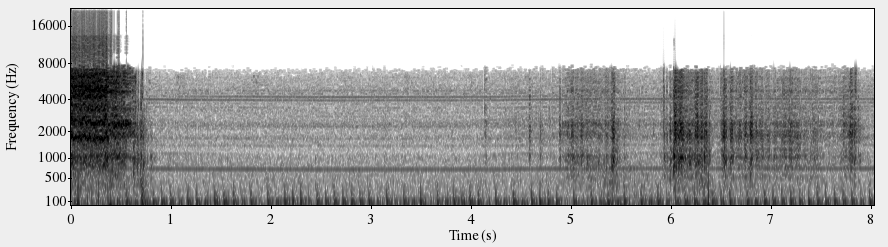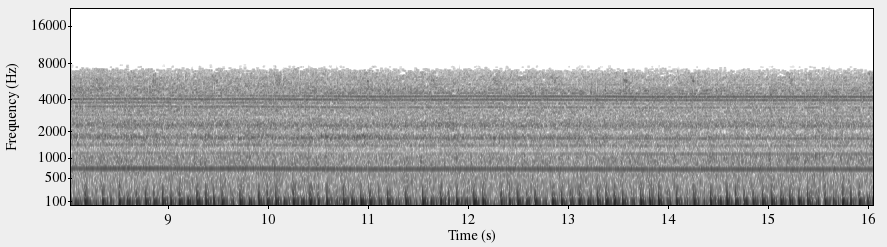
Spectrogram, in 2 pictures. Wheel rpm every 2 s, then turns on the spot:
120, 0, 10, 20, 0, 0, 0, 0.
6-8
